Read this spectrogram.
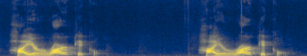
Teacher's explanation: primary stress is now on R, with a secondary stress on high.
